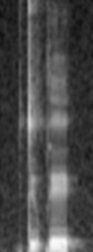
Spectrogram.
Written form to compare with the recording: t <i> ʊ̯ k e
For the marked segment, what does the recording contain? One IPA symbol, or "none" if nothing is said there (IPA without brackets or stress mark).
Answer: y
